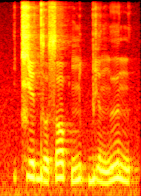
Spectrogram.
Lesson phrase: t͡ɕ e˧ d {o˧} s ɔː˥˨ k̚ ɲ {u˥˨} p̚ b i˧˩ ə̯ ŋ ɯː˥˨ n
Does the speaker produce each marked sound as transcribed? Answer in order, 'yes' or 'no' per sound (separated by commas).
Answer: no, yes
